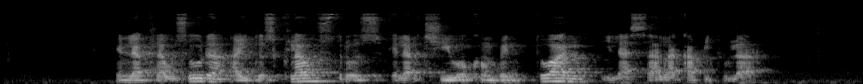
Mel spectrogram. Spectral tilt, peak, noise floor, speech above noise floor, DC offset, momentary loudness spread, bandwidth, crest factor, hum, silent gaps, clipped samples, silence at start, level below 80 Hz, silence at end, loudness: -5.5 dB/octave; -8 dBFS; -64 dBFS; 37 dB; under 0.1%; 9 LU; 11.5 kHz; 20 dB; none; none; under 0.1%; 1.15 s; -58 dBFS; 0.95 s; -28 LUFS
